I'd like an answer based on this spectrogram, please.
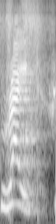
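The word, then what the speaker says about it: write: राइट, राइट में डब्ल्यू जो है वो साइलेंट हो जाएगा।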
